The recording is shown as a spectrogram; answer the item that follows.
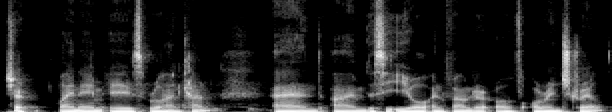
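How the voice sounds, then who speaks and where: Emphatic low-voiced man from Ireland. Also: level tone, unhurried, darkish tone, smooth. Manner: emphatic, rising into punchy rhetorical questions. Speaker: entrepreneur guest. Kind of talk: conversational interview answers.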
